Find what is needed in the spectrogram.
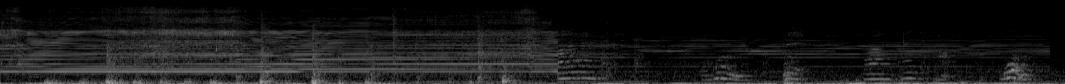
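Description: Electric hair clippers buzzing steadily as they trim short hair at the sides of the head, switching off about five and a half seconds in. Quiet voices follow.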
